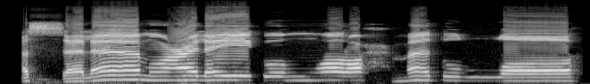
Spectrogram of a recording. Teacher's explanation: السلام الف مدہ ہے، ایک الف کے برابر کھینچ کر پڑھیں گے، منہ کو کھینچنا نہیں.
